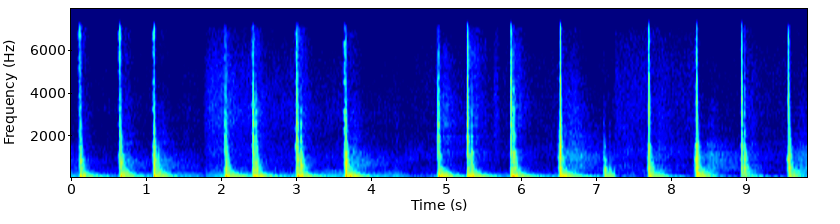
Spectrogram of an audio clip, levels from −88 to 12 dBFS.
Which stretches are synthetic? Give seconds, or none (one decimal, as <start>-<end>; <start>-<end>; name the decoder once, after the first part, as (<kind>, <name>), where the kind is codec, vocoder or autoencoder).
none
